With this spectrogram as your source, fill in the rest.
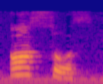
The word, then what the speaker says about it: ossos: Isso é o chamado plural metafônico, caso em que a pronúncia da vogal tônica é fechada no singular. Por exemplo, osso, e ela fica aberta quando ela vai para o plural, como ossos, olho, fechado no singular, olhos, aberto no plural.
